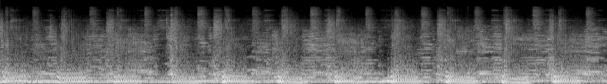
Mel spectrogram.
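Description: Live band playing on stage: drum kit keeping a steady beat under electric guitars and keyboard, heard in the room through the PA.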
